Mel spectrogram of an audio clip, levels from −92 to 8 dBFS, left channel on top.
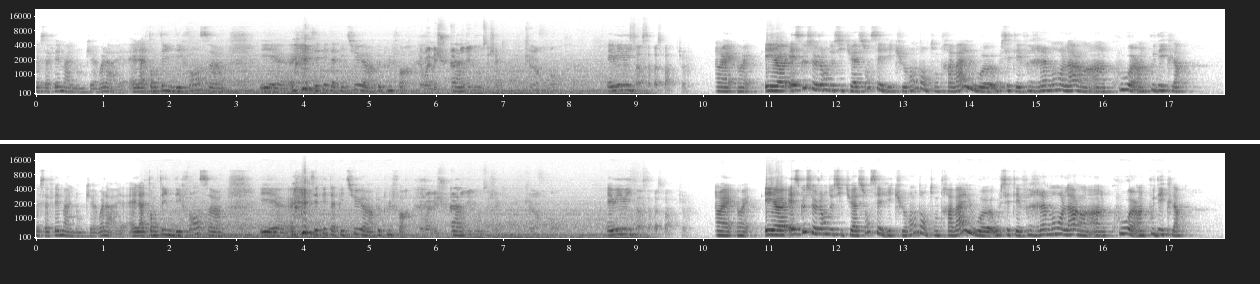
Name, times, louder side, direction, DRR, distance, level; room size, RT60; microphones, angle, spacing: voice 1, 0.0-5.8 6.2-6.4 8.6-9.0 10.2-17.2, right 3 dB, 65° right, 7 dB, 0.5 m, -30 dB
sound 1, 1.5-9.2, equal, 80° right, 1.0 m, -34 dB
voice 2, 5.7-9.8, left 1 dB, 20° left, 4 dB, 0.4 m, -44 dB
4.5 x 2.9 x 3.0 m, 0.74 s
head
